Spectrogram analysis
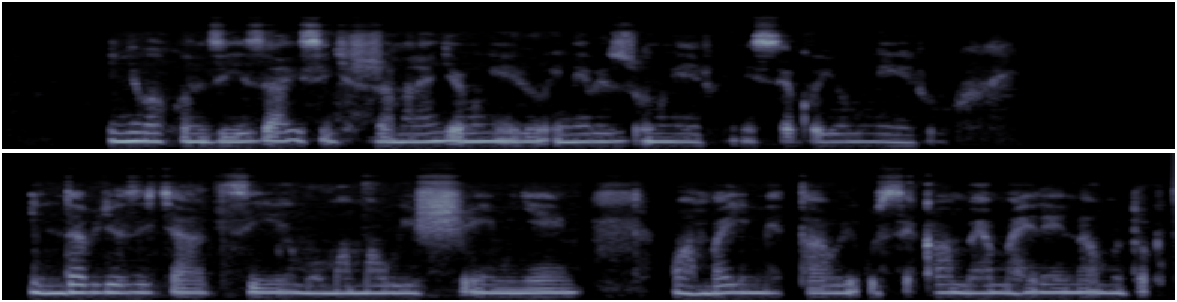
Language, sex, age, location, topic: Kinyarwanda, female, 36-49, Kigali, health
